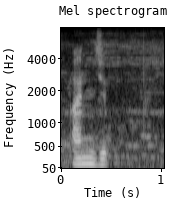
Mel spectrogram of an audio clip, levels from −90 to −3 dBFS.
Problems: constant background noise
